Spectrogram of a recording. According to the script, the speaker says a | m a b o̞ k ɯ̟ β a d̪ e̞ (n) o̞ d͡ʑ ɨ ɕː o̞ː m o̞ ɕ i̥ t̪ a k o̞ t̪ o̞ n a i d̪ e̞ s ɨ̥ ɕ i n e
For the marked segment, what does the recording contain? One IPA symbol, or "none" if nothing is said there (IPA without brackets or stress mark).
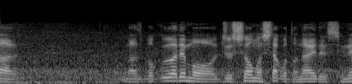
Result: m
